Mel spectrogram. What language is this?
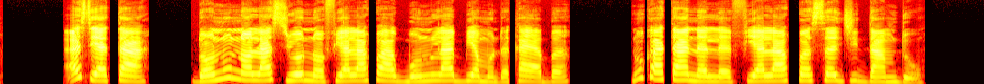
Ewe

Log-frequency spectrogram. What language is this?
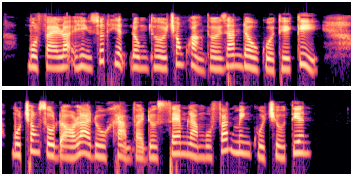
Vietnamese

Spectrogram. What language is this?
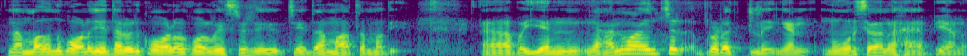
Malayalam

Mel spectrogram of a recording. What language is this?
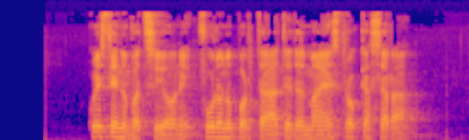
Italian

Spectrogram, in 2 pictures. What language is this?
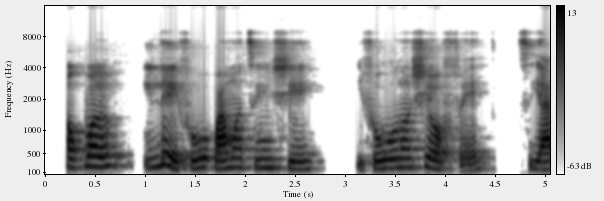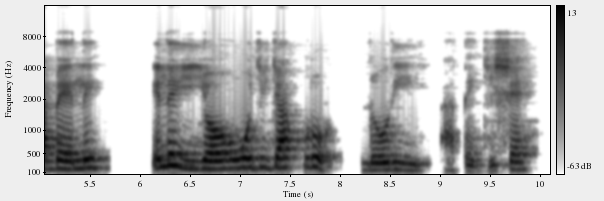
Yoruba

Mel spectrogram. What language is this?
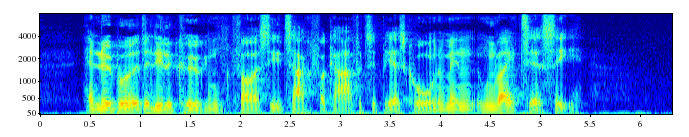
Danish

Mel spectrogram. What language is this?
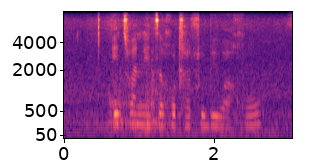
Tswana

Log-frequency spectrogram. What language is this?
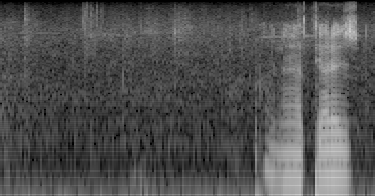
Gujarati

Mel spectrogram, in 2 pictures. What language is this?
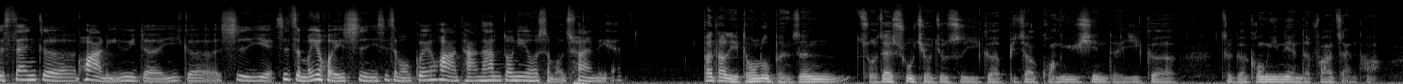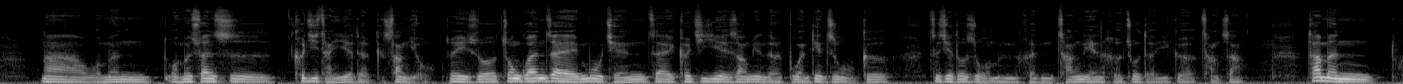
Chinese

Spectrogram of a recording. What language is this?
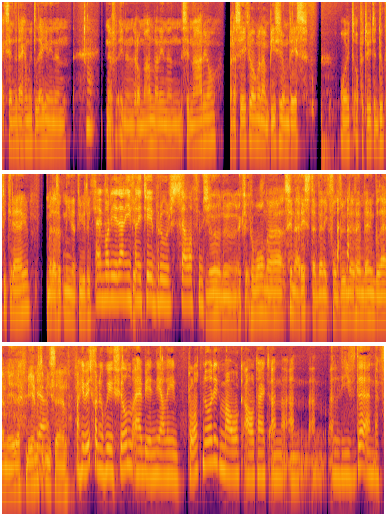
Dutch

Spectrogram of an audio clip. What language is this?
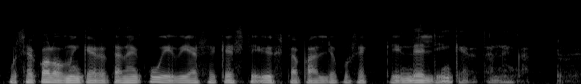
Finnish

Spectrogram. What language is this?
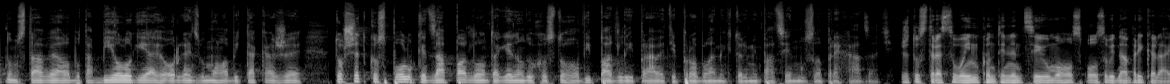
Slovak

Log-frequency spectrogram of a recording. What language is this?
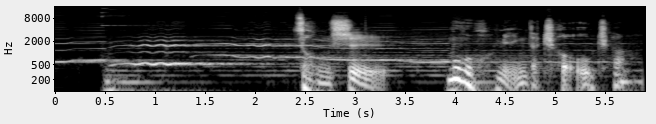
Chinese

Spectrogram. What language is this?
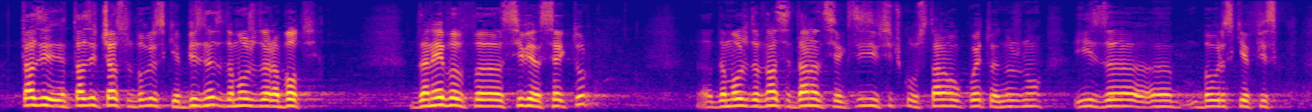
Bulgarian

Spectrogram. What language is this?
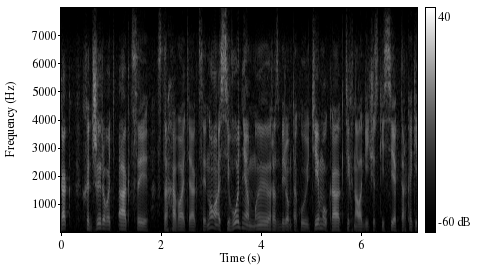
Russian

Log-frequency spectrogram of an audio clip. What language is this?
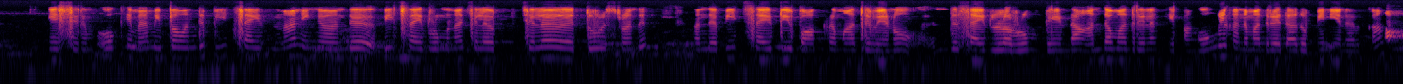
Tamil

